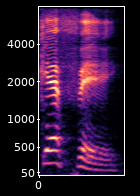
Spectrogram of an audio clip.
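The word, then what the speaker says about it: café: থেকে ডানের দিকে যায় তো এই অ্যাকশনটা থাকলে অ এর উচ্চারণ অর্থাৎ ফ্রেঞ্চ অ্যালফাবেট অ এর উচ্চারণ আর অ থাকবে না উচ্চারণটা এ এর মত হয় আমি উদাহরণ দিচ্ছি লু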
